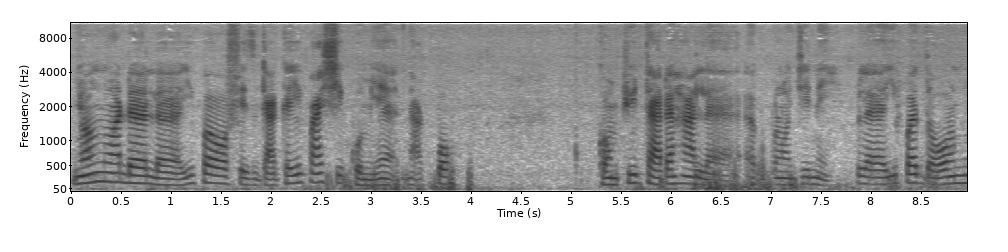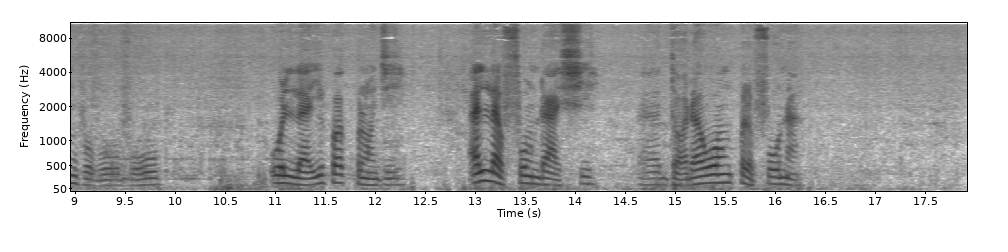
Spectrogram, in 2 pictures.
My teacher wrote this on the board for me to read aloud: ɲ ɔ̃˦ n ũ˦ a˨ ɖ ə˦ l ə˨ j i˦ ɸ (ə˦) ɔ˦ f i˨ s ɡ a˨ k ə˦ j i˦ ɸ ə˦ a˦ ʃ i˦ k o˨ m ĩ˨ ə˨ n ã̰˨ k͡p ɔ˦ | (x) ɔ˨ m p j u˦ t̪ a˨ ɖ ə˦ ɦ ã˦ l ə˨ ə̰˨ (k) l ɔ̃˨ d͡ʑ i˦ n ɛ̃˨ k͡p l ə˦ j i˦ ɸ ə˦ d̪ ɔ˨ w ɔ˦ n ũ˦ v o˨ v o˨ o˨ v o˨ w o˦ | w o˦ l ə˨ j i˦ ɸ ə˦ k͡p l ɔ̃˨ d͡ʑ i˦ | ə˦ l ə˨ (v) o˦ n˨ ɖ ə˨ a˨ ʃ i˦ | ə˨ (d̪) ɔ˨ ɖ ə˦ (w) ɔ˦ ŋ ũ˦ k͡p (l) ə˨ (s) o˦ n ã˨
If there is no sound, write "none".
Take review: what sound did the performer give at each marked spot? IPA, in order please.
ə˦, k, k͡p, f, d̪, w, l, f

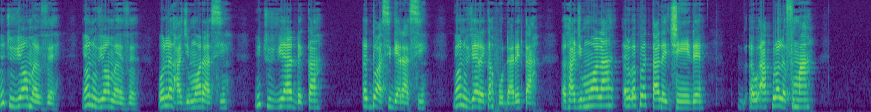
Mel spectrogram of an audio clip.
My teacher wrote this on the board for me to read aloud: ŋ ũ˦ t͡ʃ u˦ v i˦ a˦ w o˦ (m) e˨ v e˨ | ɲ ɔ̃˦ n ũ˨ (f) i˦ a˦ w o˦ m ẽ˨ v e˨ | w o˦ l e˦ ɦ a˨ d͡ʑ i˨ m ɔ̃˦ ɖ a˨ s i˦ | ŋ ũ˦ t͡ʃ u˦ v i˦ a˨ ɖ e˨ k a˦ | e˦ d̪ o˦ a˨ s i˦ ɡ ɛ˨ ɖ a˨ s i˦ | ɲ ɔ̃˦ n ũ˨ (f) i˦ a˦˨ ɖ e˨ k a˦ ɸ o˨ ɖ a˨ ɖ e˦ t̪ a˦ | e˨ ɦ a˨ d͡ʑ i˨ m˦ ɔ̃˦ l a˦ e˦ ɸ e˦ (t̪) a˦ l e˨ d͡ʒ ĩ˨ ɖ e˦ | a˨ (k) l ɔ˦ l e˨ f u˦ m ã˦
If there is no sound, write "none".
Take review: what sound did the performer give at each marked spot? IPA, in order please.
m, v, v, t̪, k͡p

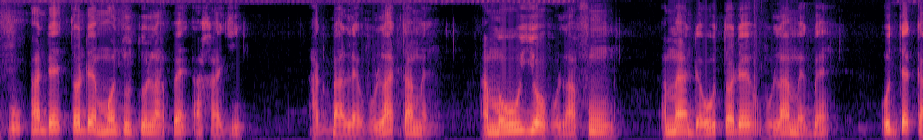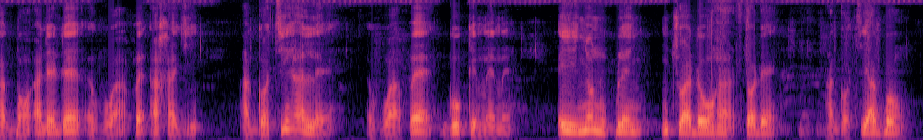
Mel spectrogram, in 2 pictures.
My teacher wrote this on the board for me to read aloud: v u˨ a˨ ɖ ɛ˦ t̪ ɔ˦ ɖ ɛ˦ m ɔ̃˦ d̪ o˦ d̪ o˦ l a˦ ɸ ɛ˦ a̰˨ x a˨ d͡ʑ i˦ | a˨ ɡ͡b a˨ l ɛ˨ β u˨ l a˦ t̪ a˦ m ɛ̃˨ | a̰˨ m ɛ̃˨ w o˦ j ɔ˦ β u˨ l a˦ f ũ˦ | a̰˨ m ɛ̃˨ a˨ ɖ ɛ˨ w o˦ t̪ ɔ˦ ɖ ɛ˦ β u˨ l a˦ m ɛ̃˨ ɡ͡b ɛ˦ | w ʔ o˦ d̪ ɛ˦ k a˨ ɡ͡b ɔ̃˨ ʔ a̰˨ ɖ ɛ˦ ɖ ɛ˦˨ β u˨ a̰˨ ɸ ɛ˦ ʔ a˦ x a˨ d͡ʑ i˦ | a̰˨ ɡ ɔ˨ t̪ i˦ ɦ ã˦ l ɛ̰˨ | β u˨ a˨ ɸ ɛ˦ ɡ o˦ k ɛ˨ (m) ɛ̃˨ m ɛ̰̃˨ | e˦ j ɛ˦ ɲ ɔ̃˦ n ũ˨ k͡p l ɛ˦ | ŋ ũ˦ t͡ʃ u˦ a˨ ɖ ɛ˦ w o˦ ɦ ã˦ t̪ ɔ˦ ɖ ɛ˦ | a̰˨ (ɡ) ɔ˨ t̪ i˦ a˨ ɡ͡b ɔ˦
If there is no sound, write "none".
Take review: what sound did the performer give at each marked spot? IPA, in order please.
m, ɡ

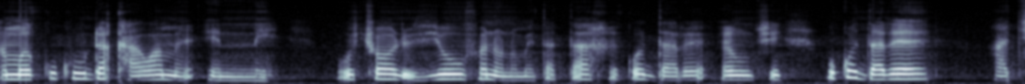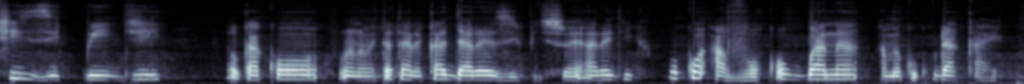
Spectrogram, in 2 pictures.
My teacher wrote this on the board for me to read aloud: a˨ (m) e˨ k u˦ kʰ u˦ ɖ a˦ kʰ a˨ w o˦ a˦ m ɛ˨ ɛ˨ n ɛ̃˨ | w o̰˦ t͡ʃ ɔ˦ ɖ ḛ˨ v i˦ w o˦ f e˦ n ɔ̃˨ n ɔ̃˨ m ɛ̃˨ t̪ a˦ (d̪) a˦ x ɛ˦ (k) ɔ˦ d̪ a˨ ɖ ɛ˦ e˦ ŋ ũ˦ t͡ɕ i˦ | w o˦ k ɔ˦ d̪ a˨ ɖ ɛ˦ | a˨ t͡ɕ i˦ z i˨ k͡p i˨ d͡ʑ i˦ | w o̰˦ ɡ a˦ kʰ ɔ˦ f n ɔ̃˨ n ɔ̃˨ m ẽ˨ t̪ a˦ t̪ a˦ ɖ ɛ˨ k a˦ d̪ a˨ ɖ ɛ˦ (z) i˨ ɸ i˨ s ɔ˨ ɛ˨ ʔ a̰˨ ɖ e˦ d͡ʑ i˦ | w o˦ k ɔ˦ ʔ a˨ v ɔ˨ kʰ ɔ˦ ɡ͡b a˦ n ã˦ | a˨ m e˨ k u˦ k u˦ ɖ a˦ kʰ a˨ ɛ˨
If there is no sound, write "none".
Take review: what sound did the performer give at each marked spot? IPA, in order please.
m, t̪, k, z

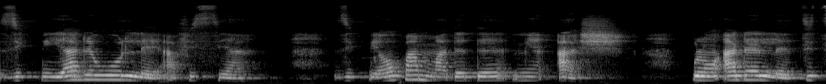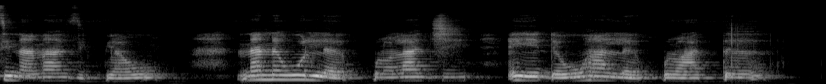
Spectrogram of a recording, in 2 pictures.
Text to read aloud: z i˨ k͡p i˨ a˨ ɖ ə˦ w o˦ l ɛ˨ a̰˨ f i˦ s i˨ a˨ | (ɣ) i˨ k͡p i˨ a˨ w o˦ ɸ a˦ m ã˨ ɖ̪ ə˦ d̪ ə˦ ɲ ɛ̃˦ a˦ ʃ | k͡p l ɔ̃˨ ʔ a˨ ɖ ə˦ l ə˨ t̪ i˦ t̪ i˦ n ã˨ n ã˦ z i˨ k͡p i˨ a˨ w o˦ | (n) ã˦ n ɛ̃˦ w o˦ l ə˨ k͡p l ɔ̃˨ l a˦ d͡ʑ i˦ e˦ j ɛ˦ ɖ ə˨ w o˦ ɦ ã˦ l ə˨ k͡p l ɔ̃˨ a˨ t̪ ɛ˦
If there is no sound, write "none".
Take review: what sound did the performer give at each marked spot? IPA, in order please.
z, n

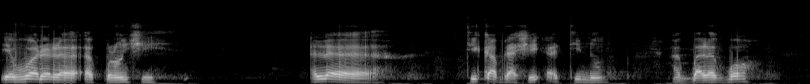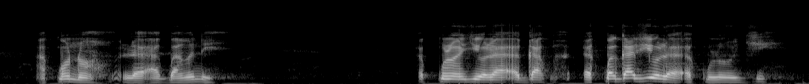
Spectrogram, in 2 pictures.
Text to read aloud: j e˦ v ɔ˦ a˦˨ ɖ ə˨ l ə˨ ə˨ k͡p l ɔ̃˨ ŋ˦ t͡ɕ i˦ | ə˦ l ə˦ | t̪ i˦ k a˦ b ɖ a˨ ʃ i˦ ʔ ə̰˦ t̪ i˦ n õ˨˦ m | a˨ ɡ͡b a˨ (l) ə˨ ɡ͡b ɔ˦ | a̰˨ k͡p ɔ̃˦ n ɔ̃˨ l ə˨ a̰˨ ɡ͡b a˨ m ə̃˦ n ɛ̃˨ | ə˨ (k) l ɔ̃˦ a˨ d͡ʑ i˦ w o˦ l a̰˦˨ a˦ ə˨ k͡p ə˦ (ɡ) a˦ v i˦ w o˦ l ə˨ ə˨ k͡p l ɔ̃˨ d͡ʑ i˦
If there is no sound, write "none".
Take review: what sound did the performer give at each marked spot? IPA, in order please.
l, k͡p, ɡ

